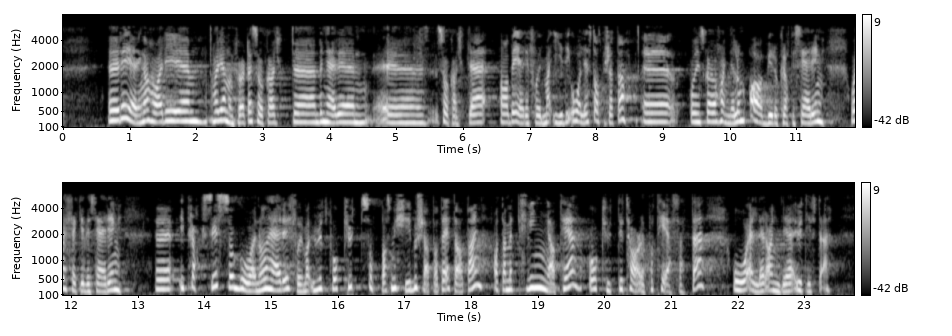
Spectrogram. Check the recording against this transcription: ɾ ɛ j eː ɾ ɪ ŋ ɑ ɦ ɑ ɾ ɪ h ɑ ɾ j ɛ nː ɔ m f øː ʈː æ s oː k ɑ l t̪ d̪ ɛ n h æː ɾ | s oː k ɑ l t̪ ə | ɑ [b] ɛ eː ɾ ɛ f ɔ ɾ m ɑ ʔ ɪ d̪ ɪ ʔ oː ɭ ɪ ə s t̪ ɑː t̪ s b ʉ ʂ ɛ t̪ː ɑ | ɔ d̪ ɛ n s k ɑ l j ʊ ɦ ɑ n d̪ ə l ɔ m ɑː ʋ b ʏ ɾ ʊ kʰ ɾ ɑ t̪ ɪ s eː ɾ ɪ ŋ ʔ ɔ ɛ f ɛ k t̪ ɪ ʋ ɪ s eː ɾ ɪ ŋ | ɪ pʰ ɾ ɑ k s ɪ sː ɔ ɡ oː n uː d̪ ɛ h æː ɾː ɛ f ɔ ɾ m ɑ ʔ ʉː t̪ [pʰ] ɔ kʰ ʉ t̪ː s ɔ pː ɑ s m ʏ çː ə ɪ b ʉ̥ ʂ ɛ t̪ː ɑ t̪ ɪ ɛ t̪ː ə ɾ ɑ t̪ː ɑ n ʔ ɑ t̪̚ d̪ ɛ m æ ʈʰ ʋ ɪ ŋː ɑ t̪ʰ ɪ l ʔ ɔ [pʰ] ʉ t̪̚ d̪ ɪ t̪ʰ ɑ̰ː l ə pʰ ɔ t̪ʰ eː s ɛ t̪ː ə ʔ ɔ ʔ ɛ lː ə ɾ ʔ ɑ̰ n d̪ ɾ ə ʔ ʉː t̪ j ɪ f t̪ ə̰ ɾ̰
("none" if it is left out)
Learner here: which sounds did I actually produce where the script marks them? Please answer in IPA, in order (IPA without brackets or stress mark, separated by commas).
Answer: b, pʰ, kʰ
